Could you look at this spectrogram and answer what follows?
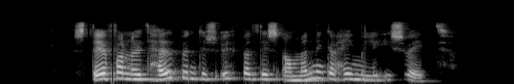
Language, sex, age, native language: Icelandic, female, 40-49, Icelandic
